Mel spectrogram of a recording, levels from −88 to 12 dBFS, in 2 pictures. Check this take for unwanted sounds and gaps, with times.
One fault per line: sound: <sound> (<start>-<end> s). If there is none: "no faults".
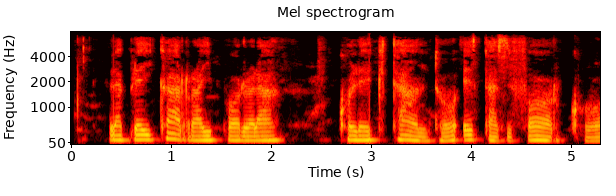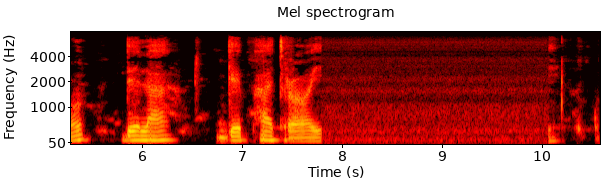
no faults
